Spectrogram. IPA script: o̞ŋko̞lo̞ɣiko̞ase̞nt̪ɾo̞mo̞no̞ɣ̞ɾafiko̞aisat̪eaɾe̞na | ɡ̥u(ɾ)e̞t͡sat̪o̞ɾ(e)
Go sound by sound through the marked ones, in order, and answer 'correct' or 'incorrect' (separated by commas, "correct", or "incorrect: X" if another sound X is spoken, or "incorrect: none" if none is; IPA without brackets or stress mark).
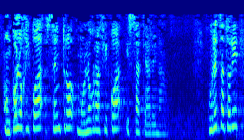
correct, incorrect: i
